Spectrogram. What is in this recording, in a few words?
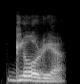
"Gloria", Indian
